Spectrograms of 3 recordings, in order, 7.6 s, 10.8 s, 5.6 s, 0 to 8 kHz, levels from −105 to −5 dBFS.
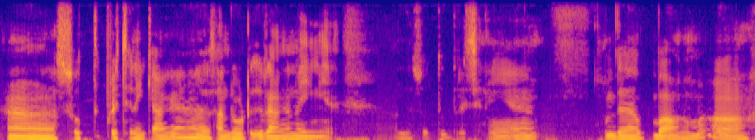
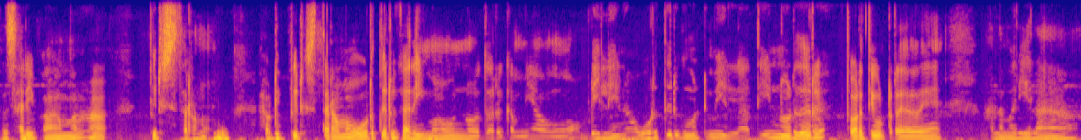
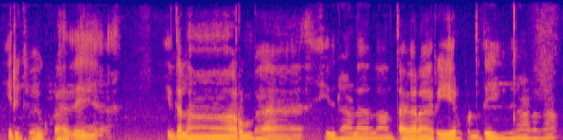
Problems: constant background noise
